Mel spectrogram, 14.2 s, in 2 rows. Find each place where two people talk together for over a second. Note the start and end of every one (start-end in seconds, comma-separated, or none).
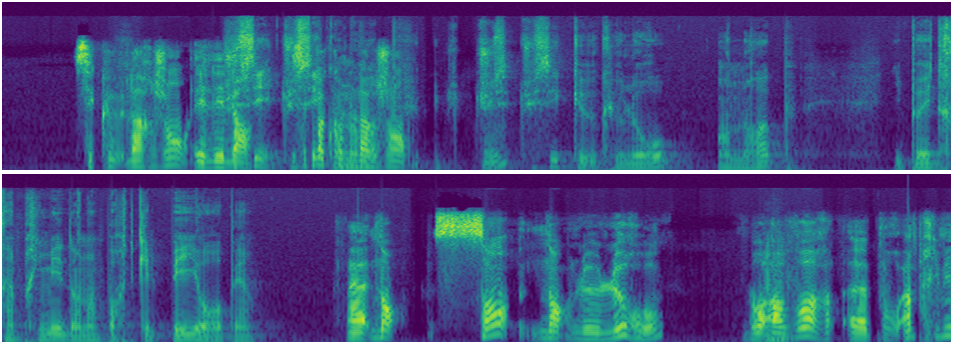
1.6-3.0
